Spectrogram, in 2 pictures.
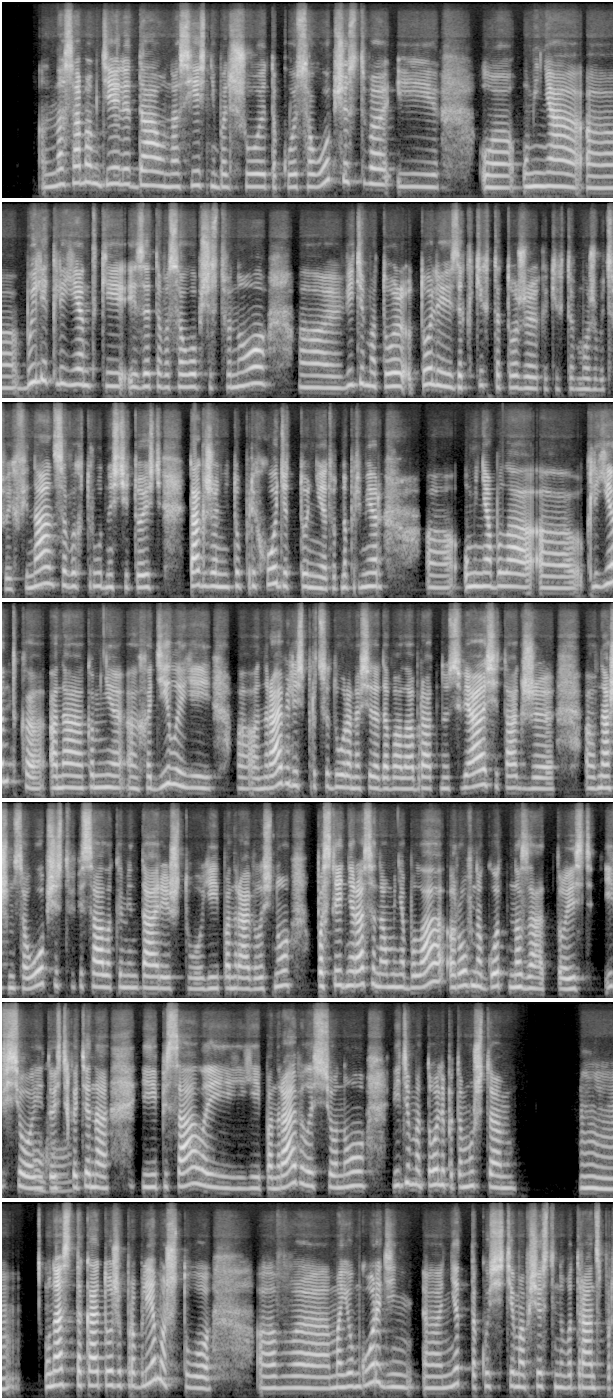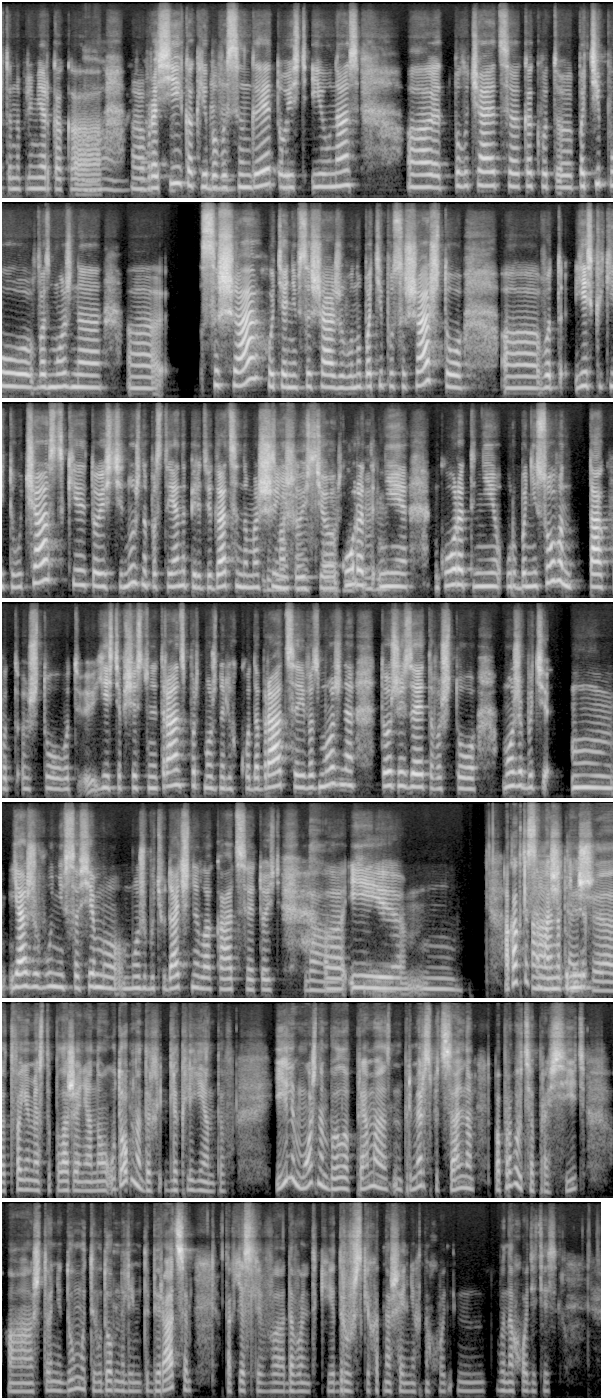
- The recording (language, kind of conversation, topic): Russian, advice, Как мне справиться с финансовой неопределённостью в быстро меняющемся мире?
- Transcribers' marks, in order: tapping; other background noise; "урбанизован" said as "урбанисован"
